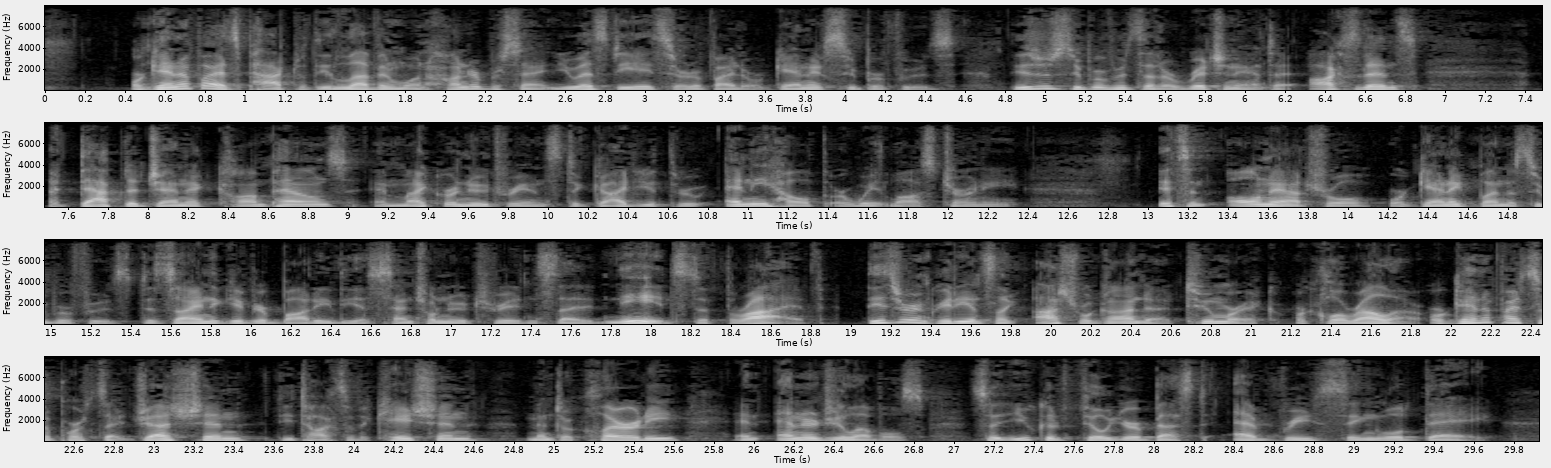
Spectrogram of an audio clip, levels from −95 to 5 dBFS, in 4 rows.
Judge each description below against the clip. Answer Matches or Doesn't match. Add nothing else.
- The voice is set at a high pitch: Doesn't match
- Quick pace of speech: Doesn't match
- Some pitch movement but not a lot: Doesn't match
